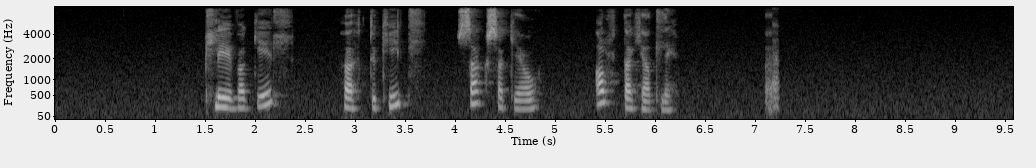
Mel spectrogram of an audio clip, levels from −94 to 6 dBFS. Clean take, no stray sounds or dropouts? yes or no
no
